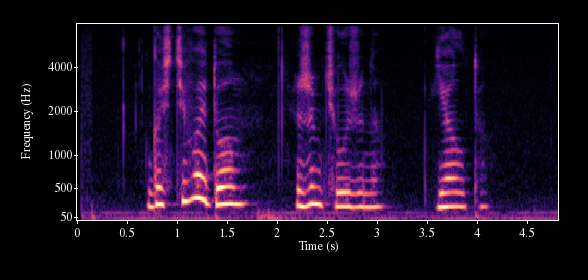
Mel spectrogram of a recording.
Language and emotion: Russian, sad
